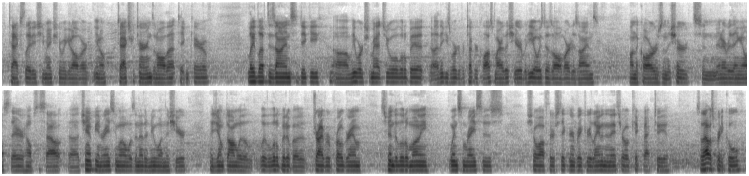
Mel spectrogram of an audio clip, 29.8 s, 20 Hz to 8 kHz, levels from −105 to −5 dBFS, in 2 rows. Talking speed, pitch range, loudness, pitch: 230 wpm, 110-120 Hz, -31 LUFS, 115 Hz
